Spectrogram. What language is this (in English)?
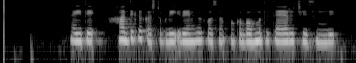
Telugu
